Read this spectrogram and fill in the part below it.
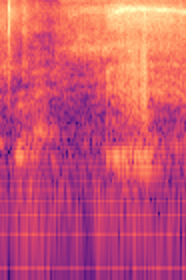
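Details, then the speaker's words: Refurbished single-boiler Rancilio espresso machine after full service and tune-up: steady high airy hiss from the steam wand once boiling, holding about a second; steam wand venting normally. "It's boiling now, so that works perfect."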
